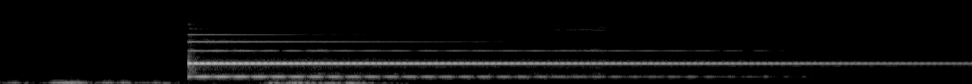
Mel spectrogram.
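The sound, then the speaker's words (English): A meditation bell, rung over a Zoom call, is struck once after a few soft low thumps, its clear ringing tone and shimmering overtones sustaining and slowly fading away over several seconds. “And the invitation is for now just to listen to the sound of the bell and just to listen to how this sound just subsides.”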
